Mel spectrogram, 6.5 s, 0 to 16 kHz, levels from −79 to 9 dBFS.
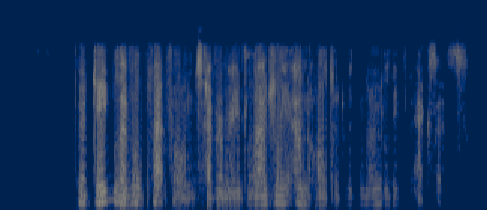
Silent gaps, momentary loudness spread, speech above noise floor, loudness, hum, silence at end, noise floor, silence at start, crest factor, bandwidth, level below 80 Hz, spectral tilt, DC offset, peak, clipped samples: none; 18 LU; 42 dB; -36 LUFS; none; 0.25 s; -81 dBFS; 1 s; 26 dB; 10 kHz; -74 dBFS; -2.5 dB/octave; under 0.1%; -12 dBFS; under 0.1%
